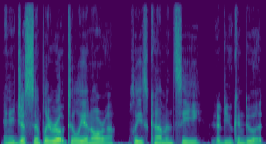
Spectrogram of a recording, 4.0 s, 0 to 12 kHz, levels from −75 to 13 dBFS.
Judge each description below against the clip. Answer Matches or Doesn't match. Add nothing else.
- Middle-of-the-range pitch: Matches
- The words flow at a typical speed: Doesn't match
